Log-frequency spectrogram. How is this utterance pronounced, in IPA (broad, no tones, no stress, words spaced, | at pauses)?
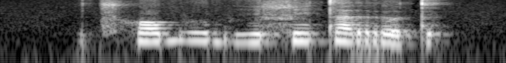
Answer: t͡sʰɔbʱʊbʱi ɬitarʊt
